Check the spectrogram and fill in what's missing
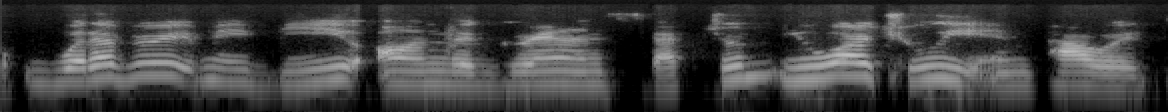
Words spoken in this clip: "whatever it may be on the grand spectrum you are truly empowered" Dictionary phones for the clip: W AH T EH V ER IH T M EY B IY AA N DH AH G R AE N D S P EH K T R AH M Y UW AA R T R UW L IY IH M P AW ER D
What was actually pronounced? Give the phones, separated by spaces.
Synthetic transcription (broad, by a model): W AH T EH V ER IH T M EY B IY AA N DH AH G R AE N D S P EH K T R AH M Y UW AA R T R UW L IY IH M P AW ER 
